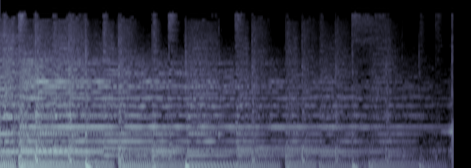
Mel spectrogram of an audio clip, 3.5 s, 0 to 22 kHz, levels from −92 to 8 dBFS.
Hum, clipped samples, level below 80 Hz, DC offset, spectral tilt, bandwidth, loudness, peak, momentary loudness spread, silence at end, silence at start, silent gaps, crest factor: none; under 0.1%; -40 dBFS; under 0.1%; -4 dB/octave; 15.5 kHz; -30 LUFS; -14 dBFS; 22 LU; 0.15 s; 0 s; none; 18 dB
